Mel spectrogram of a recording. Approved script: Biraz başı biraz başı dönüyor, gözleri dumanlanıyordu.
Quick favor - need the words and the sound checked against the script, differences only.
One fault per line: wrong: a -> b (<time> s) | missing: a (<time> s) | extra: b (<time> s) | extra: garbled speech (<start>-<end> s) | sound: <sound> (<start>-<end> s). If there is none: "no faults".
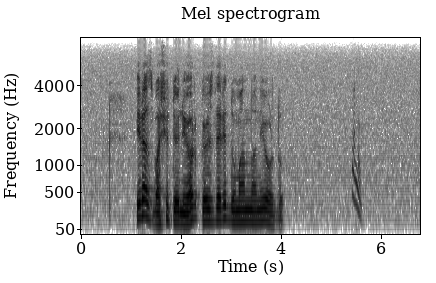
missing: biraz başı (1.8 s)
sound: chirp (5.4-5.6 s)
